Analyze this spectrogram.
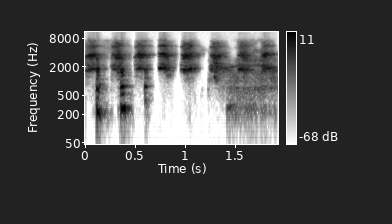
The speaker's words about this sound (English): Sorry, that's my parrot. I've got an African grey.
